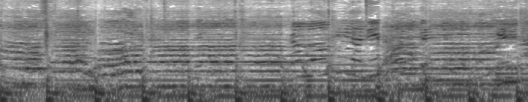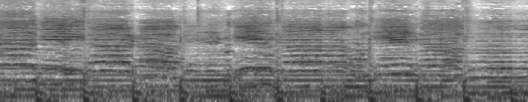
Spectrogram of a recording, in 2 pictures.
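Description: A mixed group of men and women singing a song together, with hand-clapping keeping a steady beat.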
